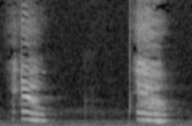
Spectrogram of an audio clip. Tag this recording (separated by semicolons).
shout; scream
